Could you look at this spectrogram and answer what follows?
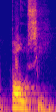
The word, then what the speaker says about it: Pawsey: Esto ocurrió en el centro de supercómputo POSI, se escribe P-A-W-S-E-Y, está en la ciudad de Perth,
